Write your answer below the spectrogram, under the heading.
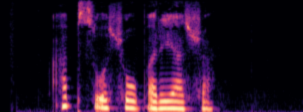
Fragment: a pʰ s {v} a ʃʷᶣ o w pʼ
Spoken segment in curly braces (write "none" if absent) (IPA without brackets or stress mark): w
